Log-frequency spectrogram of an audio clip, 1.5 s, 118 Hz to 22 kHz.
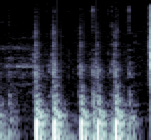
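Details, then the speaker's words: Yamaha CLP-685 digital piano, volume down: some key presses land with a dull thunk and a short loose buzz behind the key. Something is loose behind the action on several keys; the piano is going back to the shop. "however on this key here there's don't know if you can hear there a Rattle and there something loose behind behind here"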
